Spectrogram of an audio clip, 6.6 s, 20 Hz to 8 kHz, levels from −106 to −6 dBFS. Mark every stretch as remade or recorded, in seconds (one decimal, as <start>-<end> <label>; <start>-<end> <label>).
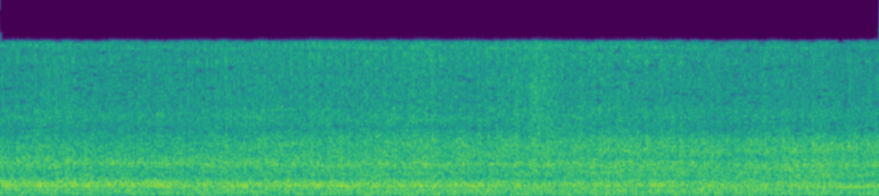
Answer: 0.0-6.6 recorded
